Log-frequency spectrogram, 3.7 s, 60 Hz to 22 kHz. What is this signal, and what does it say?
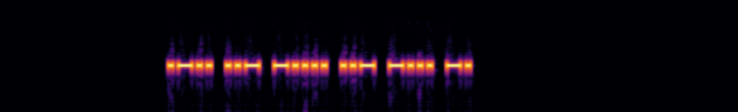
Morse code, heard as a keyed tone, about 46 wpm, 700 Hz. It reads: LU6UBN
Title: DXCC-100 Call Signs - 6 Characters - 50wpm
